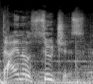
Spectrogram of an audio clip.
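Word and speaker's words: Deinosuchus: bite marks from the dinos sucus on them okay so the right pronunciation for this is a dino suis but no body of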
